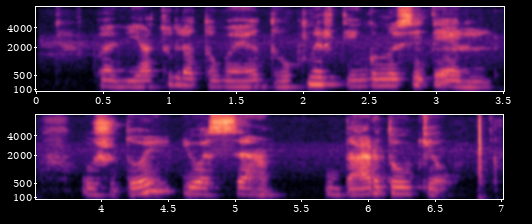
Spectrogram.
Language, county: Lithuanian, Vilnius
